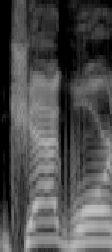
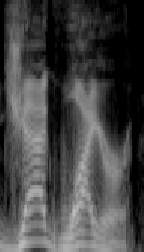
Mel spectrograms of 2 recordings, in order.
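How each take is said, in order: First: The ending sounds like the word 'war'. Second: The ending sounds like the word 'wire'. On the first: The speaker calls it right. "like Star Wars" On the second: The speaker calls it wrong. "Not Jag-wire"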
